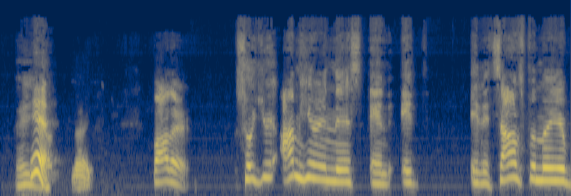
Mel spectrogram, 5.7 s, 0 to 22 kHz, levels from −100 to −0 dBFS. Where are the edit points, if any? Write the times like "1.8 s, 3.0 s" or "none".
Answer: none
